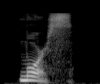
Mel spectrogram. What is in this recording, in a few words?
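"morse" English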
